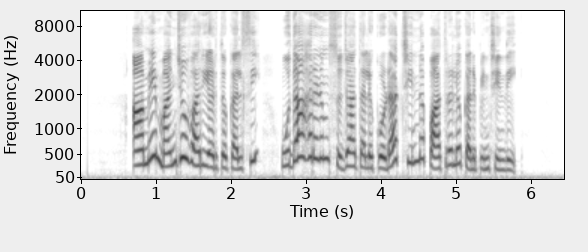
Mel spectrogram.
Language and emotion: Telugu, neutral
